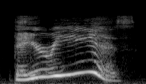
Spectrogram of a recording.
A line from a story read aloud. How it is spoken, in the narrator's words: cried Tom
